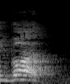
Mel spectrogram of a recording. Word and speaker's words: both: Dice Roxana Navarro Mesa, buenos días Manuel, God bless you both. ¿Cómo se pronuncia, eso? – Both. – Both. ¿Como bote? – Pero sí, pero más suavecito. – Como el both.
